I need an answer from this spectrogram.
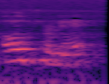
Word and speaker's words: alternate: you guys or alternate you use the pronunciation a little differently depending on if it's a noun or a verb so here we're going to use alternate because we're using it like a noun we're describing that angle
